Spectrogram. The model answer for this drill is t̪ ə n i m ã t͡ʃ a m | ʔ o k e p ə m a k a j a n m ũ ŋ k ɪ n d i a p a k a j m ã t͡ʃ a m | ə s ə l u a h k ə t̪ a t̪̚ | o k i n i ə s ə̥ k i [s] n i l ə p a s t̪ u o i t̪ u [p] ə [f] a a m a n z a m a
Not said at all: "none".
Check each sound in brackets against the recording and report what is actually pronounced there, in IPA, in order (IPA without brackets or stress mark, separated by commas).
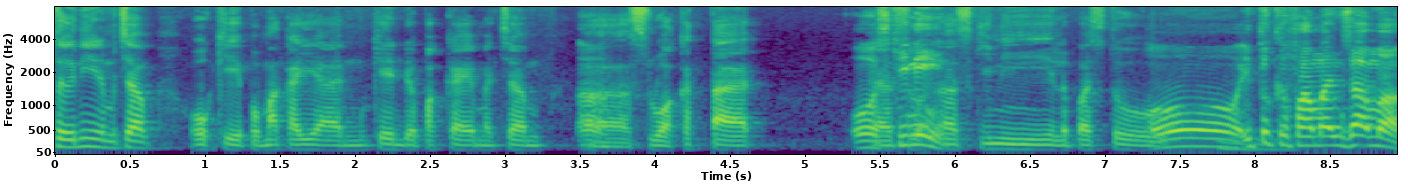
none, k, f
